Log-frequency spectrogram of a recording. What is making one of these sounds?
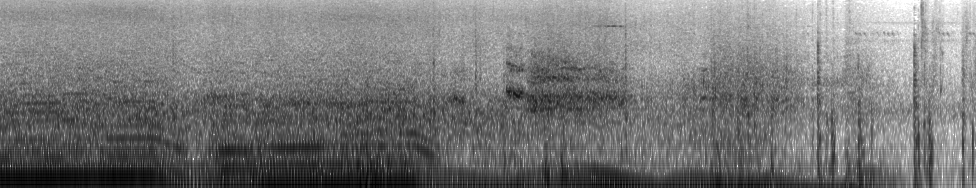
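A car engine hums and shifts pitch as the car drives along.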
